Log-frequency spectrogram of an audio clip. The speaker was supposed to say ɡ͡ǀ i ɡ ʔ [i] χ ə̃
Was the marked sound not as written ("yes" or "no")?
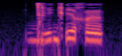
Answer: no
